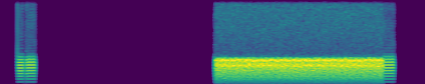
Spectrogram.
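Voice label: Police District Dispatch, p25; Raleigh Police North District Disp; wake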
